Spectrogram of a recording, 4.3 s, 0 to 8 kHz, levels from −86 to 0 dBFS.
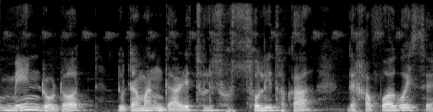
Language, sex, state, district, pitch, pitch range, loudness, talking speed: Assamese, male, Assam, Sonitpur, 145 Hz, 130-160 Hz, -18 LUFS, 150 wpm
